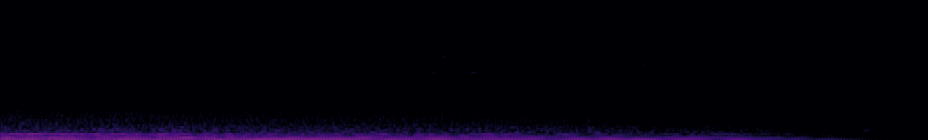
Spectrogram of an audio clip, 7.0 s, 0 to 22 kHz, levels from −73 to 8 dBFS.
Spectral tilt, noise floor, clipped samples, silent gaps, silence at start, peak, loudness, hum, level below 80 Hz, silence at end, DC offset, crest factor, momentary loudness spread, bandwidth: -6 dB/octave; -75 dBFS; under 0.1%; none; 0 s; -36 dBFS; -50 LUFS; none; under -90 dBFS; 0.35 s; under 0.1%; 16 dB; 12 LU; 18 kHz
